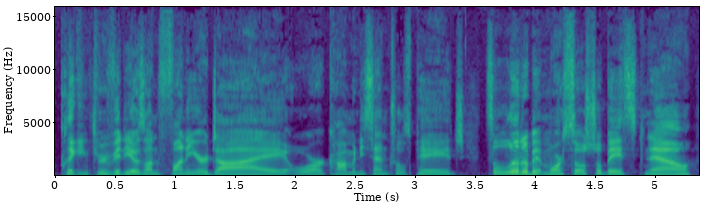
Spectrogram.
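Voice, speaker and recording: A man in his early thirties, chatting on a podcast with campy, quick-witted flair. His voice comes through smooth and clean, sitting at an ordinary middle pitch. The sound is dry and close. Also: no room sound. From Rhode Island. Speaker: comedian guest. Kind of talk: casual podcast chat.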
